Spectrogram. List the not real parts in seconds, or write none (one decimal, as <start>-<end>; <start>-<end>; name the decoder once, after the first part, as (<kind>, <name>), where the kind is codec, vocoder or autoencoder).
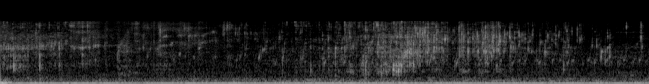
0.7-2.3 (autoencoder, DAC-VAE)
